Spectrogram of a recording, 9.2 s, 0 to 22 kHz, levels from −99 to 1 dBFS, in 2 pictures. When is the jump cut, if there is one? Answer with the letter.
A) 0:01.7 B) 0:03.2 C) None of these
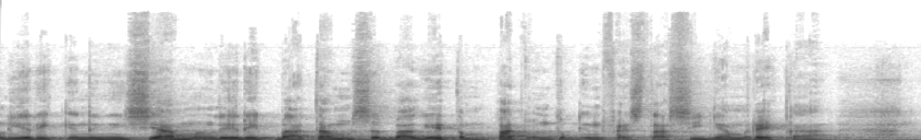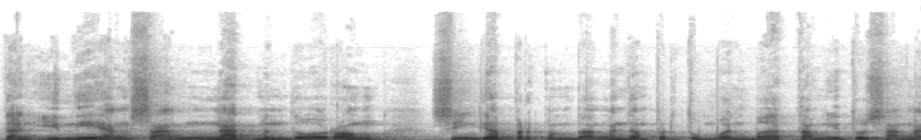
C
